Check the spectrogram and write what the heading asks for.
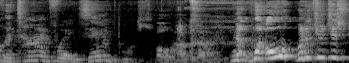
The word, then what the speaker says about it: hablar: You pronounced that H. You went, hablar. Yeah, you did. I heard it. Juanita, you heard it too, right? You heard that H.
